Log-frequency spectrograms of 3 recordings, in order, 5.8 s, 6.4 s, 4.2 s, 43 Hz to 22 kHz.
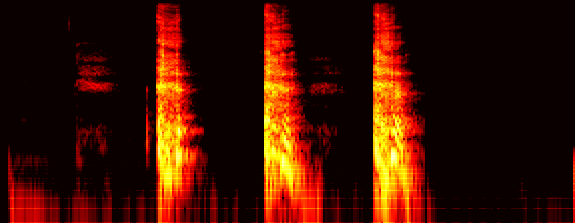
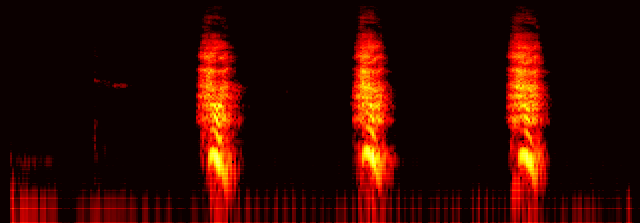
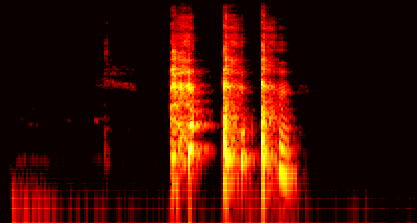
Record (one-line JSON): {"three_cough_length": "5.8 s", "three_cough_amplitude": 31597, "three_cough_signal_mean_std_ratio": 0.31, "exhalation_length": "6.4 s", "exhalation_amplitude": 25507, "exhalation_signal_mean_std_ratio": 0.29, "cough_length": "4.2 s", "cough_amplitude": 32666, "cough_signal_mean_std_ratio": 0.31, "survey_phase": "alpha (2021-03-01 to 2021-08-12)", "age": "45-64", "gender": "Female", "wearing_mask": "No", "symptom_none": true, "smoker_status": "Never smoked", "respiratory_condition_asthma": false, "respiratory_condition_other": false, "recruitment_source": "REACT", "submission_delay": "1 day", "covid_test_result": "Negative", "covid_test_method": "RT-qPCR"}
